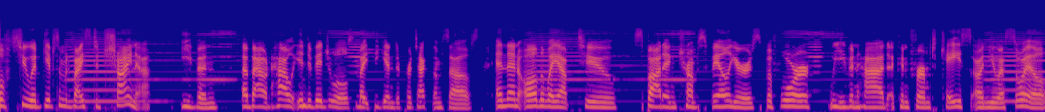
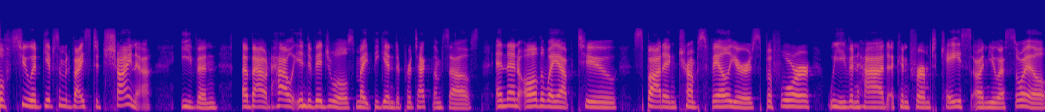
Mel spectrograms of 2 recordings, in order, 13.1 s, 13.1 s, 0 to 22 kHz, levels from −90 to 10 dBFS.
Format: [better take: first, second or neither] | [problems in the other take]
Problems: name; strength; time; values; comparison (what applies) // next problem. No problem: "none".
second | noise reduction (classical method spectral subtraction)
